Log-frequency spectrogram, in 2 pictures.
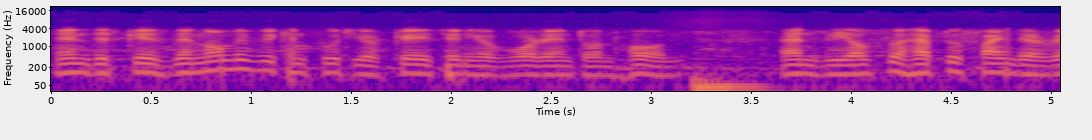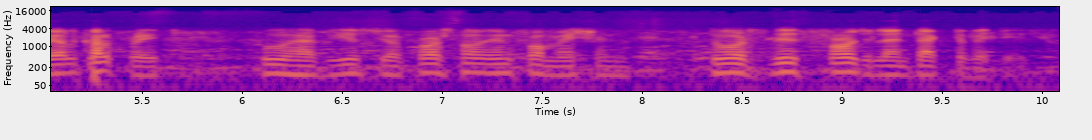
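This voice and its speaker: A man at medium pitch talks at a fairly quick pace with ordinary pitch variation in a plain, everyday voice. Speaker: phone scammer posing as a government agent. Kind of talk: scam phone call. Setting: phone line.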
